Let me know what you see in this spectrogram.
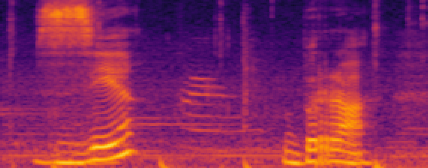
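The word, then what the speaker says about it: зебра: book is a zebra so we stressed the first syllable zebra zebra next letter is quite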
